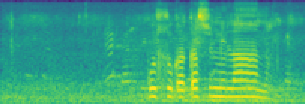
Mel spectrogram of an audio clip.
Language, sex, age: Tsonga, female, 25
